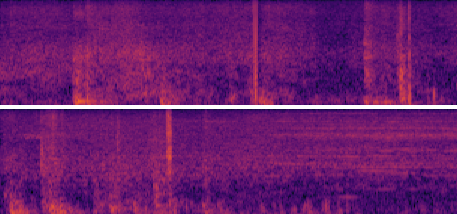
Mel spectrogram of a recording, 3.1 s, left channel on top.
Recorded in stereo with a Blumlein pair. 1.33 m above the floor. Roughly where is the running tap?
No running tap in this recording.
